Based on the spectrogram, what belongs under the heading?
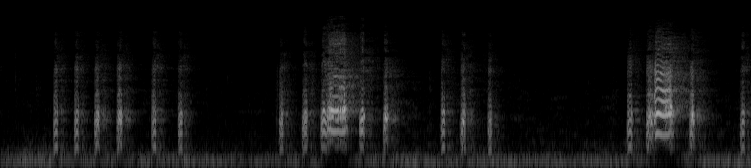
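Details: Wild junglefowl hen seeking a male: groups of short clucks alternating with two loud, rough squawks, in an uneven rhythm with quiet gaps between bursts.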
